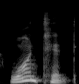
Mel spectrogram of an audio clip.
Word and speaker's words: wanted: Wanted, I maintain or keep the E with D.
